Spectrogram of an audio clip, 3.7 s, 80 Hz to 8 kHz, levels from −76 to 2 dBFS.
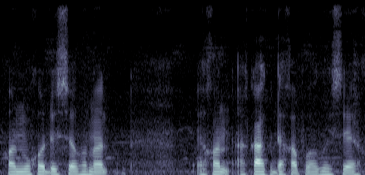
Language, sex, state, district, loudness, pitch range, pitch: Assamese, male, Assam, Sonitpur, -22 LUFS, 120-130 Hz, 125 Hz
